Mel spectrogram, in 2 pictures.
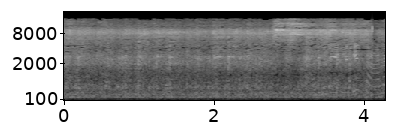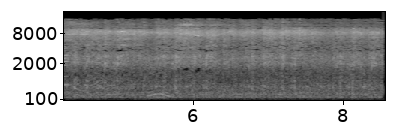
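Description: Freight train of covered goods wagons running past on the rails: a steady, even noise of wagon wheels on track.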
